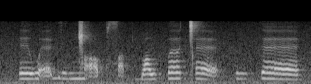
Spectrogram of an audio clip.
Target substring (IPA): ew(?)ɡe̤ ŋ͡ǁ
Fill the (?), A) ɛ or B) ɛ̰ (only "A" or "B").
B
